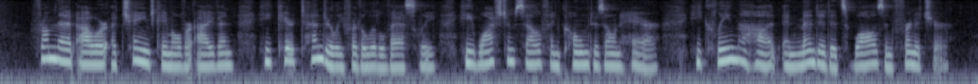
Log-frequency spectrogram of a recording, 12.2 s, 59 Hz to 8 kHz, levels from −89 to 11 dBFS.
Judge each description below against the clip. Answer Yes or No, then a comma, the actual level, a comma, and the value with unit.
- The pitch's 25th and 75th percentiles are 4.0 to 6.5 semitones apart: No, average, 3.4 semitones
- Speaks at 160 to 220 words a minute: Yes, average, 170 wpm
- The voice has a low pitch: No, medium, 185 Hz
